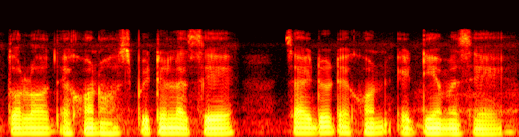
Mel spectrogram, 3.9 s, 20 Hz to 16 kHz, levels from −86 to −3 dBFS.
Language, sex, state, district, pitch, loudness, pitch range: Assamese, male, Assam, Kamrup Metropolitan, 100 Hz, -18 LUFS, 95-105 Hz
